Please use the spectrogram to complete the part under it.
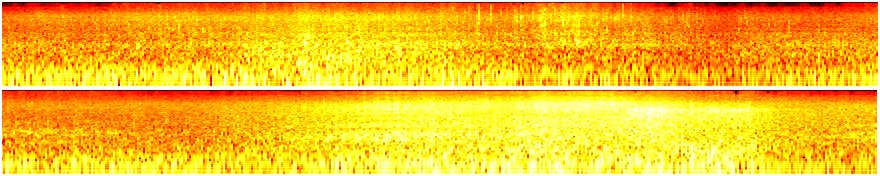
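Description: Ocean waves break on a reef, a loud, continuous roar of surf and churning water that swells and fades, rising to a stronger crash near the end, with no voices.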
